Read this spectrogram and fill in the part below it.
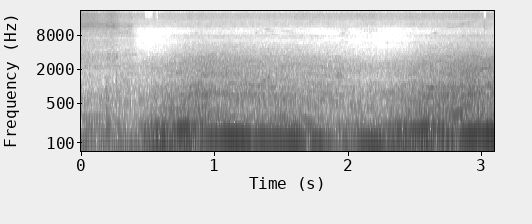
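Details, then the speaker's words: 2008 Acura RDX with 180,000 miles, after a very rough idle was fixed: quick, clean revs rising and falling smoothly with the throttle, no hesitation or stumble; no more shaking, responds normally. "the idle was super bad but now the car is just smooth you see it's not shaking at all nothing 180 000 miles"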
